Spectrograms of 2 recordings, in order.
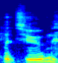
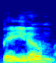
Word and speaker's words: Batum: and they were like did you just pronounce it btim I was like oh oh sorry sir I forgot to pronounce it with the first song yeah it's it's yeah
